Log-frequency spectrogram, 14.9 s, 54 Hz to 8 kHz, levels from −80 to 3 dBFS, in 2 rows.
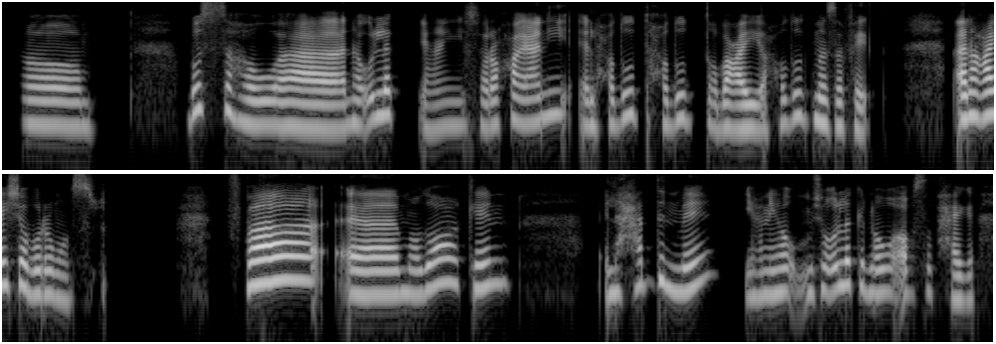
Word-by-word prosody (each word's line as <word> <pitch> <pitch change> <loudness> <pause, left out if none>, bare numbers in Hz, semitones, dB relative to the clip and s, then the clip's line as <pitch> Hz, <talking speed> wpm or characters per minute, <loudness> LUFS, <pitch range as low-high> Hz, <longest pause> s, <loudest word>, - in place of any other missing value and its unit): آه، 210 -2 -2 0.7
بُص 325 +2 -4
هو 210 -7 -2 0.5
أنا 210 +3 -3
هاقول 230 +6 -3
لَك 285 0 -1
يعني، 200 +3 -11
صراحة 210 +4 -3
يعني، 235 +6 -1
الحدود 210 +6 -6
حدود 230 +4 -7
طبيعية، 190 -1 0
حدود 245 +3 -9
مسافات. 200 -5 -5 0.5
أنا 245 +2 +7
عايشة 285 +2 +4
برّه 225 -2 -1
مصر. 200 -3 -10 0.9
ف 285 - -6
آآ، 300 -9 +7
الموضوع 260 +8 0
كان- 290 +4 -3 0.7
إلى 230 +1 -5
حدٍّ 290 +7 -5
ما- 265 -1 -1 0.3
يعني 220 +2 -6
هو 240 - -3
مش 235 +2 -11
هاقول 245 +3 -1
لَك 300 -1 -1
إن 245 -4 -5
هو 235 +1 -3
أبسط 230 +1 -9
حاجة، 195 0 -6
230 Hz, 135 wpm, -23 LUFS, 210-275 Hz, 0.9 s, أنا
